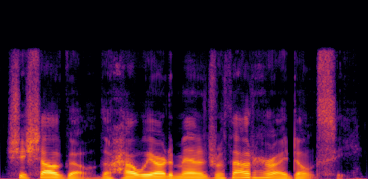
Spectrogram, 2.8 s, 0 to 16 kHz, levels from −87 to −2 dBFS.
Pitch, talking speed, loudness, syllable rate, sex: 130 Hz, 305 wpm, -15 LUFS, 7.1 syllables/s, male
